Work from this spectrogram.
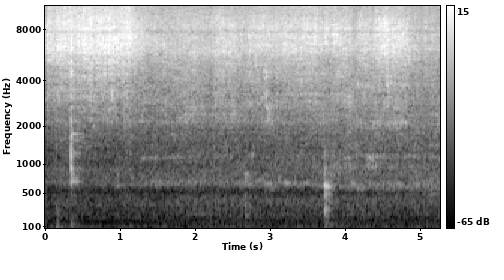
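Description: Continuous rushing water with a hissing, splashing texture as water streams into a cooking pot while making paella, plus a few faint clinks.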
